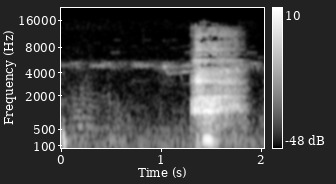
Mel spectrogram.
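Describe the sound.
Bees buzz beside a flower bed in a garden. A thin, high, faint whine drifts along, then a louder, rougher buzzing burst swells briefly near the end and dies away.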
